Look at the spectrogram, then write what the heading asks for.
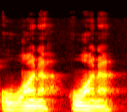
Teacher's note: And we see the T in want is an NT. So we don't pronounce the T and we say wanna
